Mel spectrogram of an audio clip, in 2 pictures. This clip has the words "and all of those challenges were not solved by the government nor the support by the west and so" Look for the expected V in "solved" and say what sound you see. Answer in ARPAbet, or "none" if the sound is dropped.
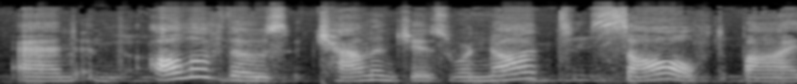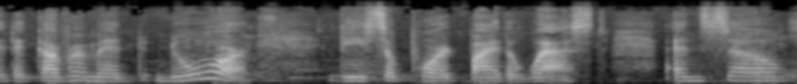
V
